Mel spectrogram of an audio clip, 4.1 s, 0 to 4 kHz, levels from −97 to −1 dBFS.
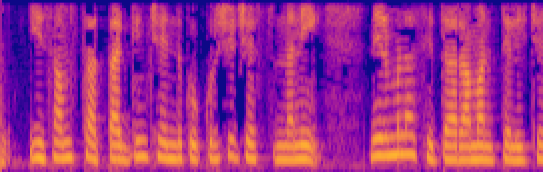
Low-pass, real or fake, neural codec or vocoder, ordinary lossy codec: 3.6 kHz; real; none; none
